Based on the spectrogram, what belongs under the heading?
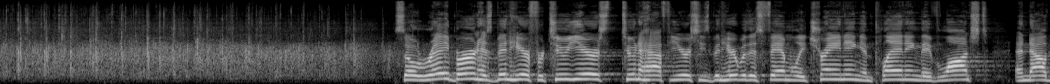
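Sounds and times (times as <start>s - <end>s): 
audience applause: 0.0s - 4.0s
speech: 4.0s - 10.4s.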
